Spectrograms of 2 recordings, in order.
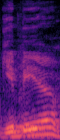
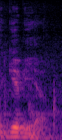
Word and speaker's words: Gibeah: Gibeah? Gibeah, thank you, as they had done before.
